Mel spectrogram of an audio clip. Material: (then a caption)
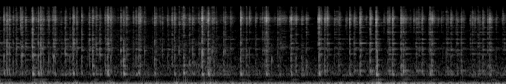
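Stainless steel. Fingertips and nails quickly tap and scratch the perforated base of a medium, hollow, empty stainless steel colander held upside down near the mic. The result is a fast, steady stream of dry clicks and scrapes with a bright, thin metallic sheen. Each tap dies away almost instantly over a faint low rumble.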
